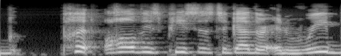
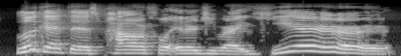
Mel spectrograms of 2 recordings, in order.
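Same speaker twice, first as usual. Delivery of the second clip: ordinary talk, nothing marked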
